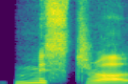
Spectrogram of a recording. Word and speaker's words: Mistral: And the third one was Mistral. I'm hope I pronounce this correctly.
